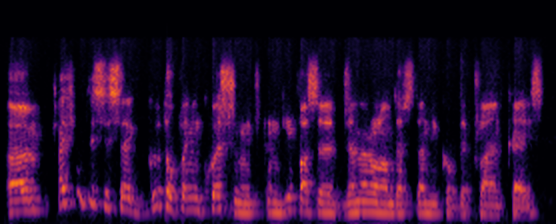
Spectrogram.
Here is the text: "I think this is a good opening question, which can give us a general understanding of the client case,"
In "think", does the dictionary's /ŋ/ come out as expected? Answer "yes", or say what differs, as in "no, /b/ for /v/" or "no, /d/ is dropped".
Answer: yes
